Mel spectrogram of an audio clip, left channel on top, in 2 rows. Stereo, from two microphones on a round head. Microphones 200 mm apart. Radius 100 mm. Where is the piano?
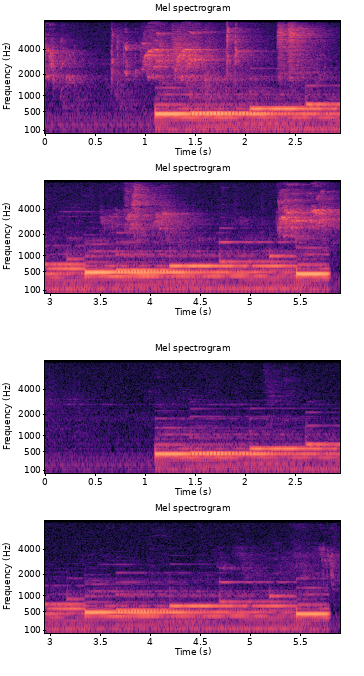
Centre (ahead or behind).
